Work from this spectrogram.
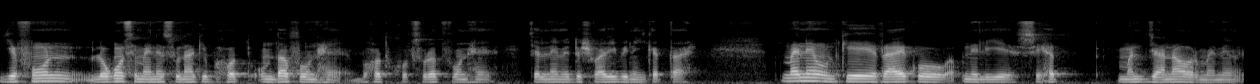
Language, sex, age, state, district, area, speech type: Urdu, male, 30-45, Delhi, South Delhi, urban, spontaneous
